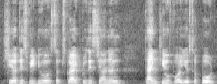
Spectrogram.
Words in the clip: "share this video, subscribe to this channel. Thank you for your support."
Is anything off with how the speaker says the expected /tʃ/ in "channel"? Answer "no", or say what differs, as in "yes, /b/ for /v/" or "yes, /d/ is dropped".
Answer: no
